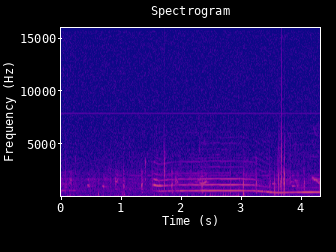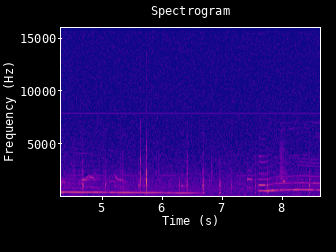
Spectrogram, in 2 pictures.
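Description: An Australian Shepherd puppy howls in long, sustained tones that waver and slide downward.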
